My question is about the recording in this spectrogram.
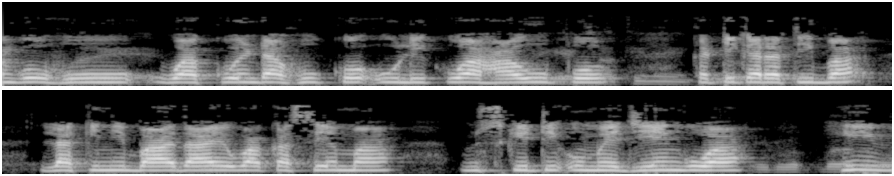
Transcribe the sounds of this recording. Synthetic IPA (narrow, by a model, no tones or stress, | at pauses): ŋɡoɦuakoẽɳɖaɦukoʔuːlikuaɦaːupokɐʈikaɾɐt̪iba | laːkinibaːd̪aːeuwakɐsemã | mʊskiʈiʔʊmẽd͡ʒẽŋɡoa | hĩ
